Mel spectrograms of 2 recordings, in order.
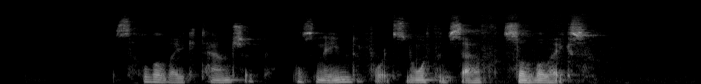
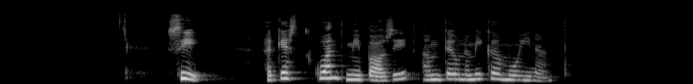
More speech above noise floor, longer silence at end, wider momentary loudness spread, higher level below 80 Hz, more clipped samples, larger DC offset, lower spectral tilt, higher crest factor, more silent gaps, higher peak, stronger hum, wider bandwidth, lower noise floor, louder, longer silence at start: second, 42 dB vs 65 dB; second, 1.05 s vs 1.45 s; about the same, 13 LU vs 13 LU; first, -56 dBFS vs -82 dBFS; neither; neither; about the same, -4.5 dB/octave vs -5.5 dB/octave; about the same, 24 dB vs 22 dB; neither; second, -12 dBFS vs -4 dBFS; neither; about the same, 11.5 kHz vs 11 kHz; second, -75 dBFS vs -87 dBFS; second, -33 LUFS vs -23 LUFS; second, 1.15 s vs 1.7 s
